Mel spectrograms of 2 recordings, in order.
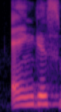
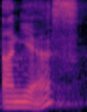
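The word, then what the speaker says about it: Agnès: pronounce her name correctly the French way which would be anes and but I just thought it was Angus varda and then I saw the credits and it was Agnes v as I would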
